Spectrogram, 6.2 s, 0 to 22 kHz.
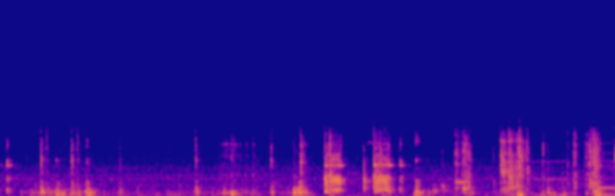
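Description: Janome MC9450 computerized sewing machine tying off a locking stitch: a few quiet, irregular clicks and taps.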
